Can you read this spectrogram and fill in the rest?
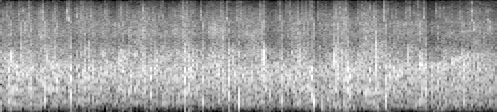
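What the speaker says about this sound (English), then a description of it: "let's give it a round of applause" Audience applause at a town council meeting, a lively crackle of many hands clapping with distinct sharp claps standing out, sustained at a fairly loud level throughout.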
